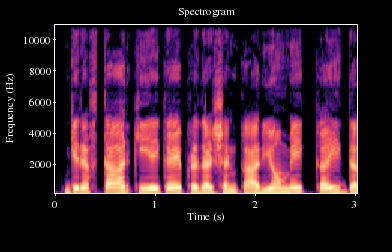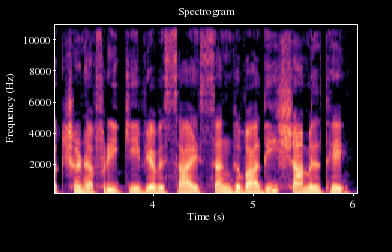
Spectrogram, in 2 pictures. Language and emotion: Hindi, neutral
